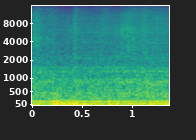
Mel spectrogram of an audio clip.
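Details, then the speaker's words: BMW X5 on a test drive after a full suspension overhaul (worn joints and hardened shocks replaced): steady low road rumble over uneven patches with none of the former knocking or clunks; wheels aligned. "ऐसा कोई आवाज तो मुझे नहीं लग रहा है यार बहुत कंफर्टेबल हो चुकी है गाड़ी"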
